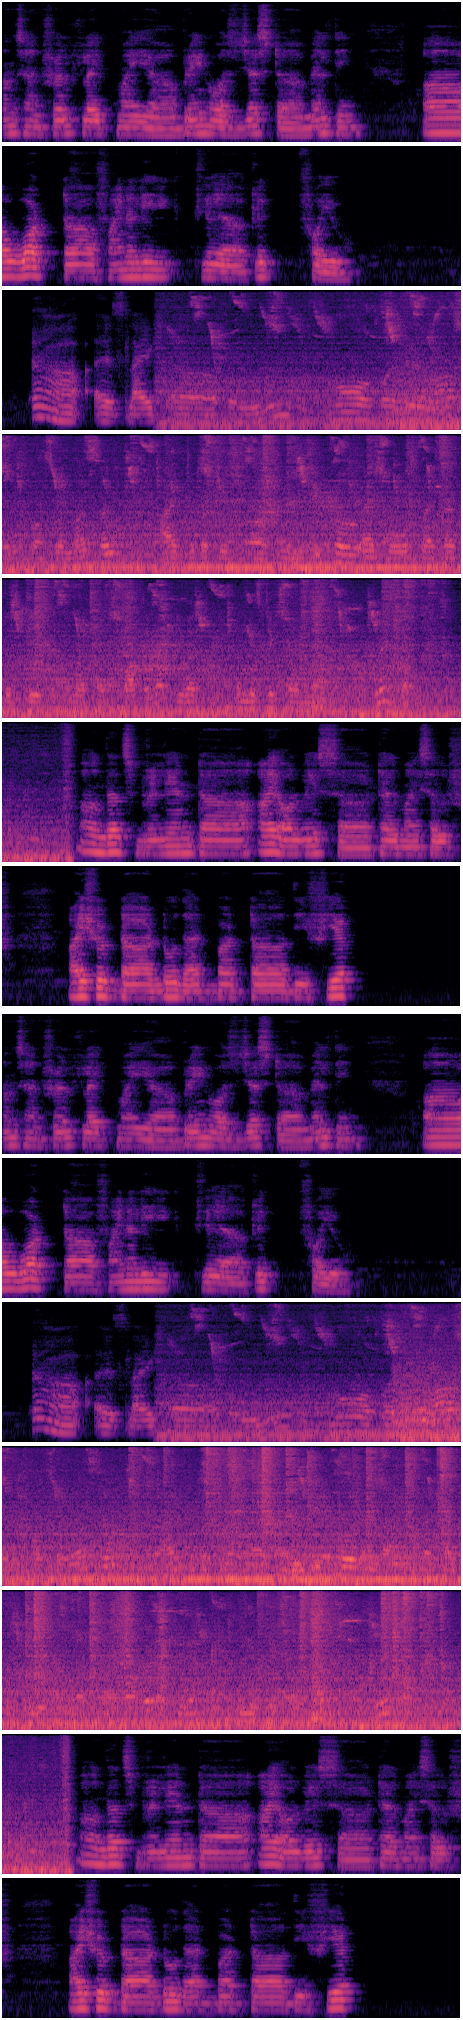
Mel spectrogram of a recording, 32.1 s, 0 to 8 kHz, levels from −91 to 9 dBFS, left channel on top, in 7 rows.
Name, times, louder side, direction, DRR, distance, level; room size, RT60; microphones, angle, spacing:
voice 1, 0.0-3.6 4.2-7.3 7.6-8.1 23.7-27.6 27.9-31.0, left 2 dB, 20° left, 0.6 m, -36 dB
voice 2, 9.5-22.6, left 1 dB, 60° left, 0.7 m, -38 dB
sound 1, 10.7-22.4, right 1 dB, 85° left, 1.3 m, -35 dB
sound 2, 13.1-23.6, right 6 dB, 60° right, 0.3 m, -31 dB
2.5 x 2.2 x 2.5 m
head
